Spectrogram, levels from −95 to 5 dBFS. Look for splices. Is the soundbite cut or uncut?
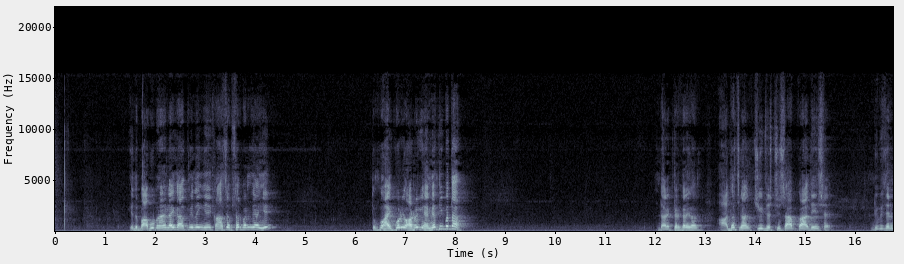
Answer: cut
